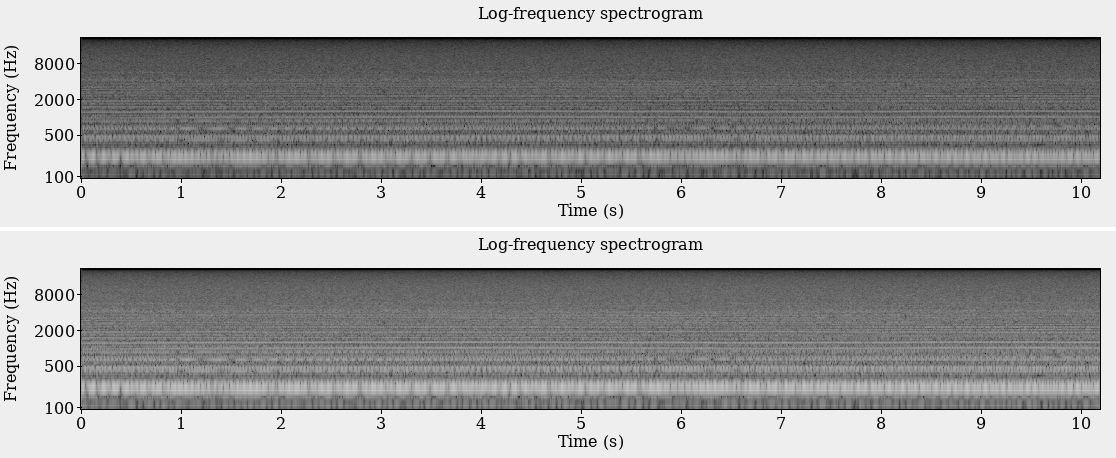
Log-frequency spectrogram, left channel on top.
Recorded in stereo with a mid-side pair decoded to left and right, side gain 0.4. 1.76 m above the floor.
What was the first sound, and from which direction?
A drone, 55° right.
